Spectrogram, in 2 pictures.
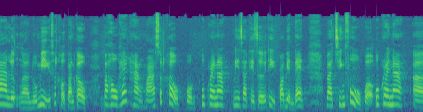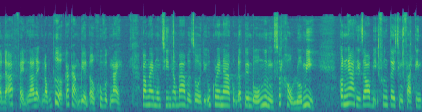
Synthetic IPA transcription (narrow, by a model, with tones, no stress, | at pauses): aː˧lɨ̰˧˨əŋ˨˩lu˨˦əmi˧˩swə˦˥t̚xə˧˩wt̪waː˨˩nkə˨˩wvaː˨˩ɦə˨˩wɦe˦˥t̚ɦaː˨˩ŋɦwaː˨˦swə˦˥t̚xə˧˩wku˧˩əʔu˧kɾaː˧jnaː˧ɗi˧zaː˧t̪ʰe˨˦zəː˨˦jt̪ʰi˨˩kwaː˧ɓi˧˩ənɗɛ˧nvaː˨˩t͡ɕï˨˦ŋ̟fu˧˩ku˧˩əʔu˧kɾaː˧jnaː˧˩ | ɗa̰ː˧˥faː˧˩jlaː˧la̰˧˨jŋ̟ɗɔ˨˦wŋ͡mkɨ˧˩əkaː˦˥kːaː˧˩ŋɓi˧˩ənʔəː˧˩xu˧vɨ˨˩k̚na˨˩j | vaː˨˩wŋa˨˩jmʊ˨˩ŋ͡mt͡ɕi˨˦nt̪ʰaː˨˦ŋɓaː˧vɨ˨˩əzo˨˩jt̪ʰi˨˩ʔu˧kɾaː˧jnaː˧kʊ̰˧˥ŋ͡mɗa̰ː˧˥t̪wi˧ənɓo˨˦ŋɨ˨˩ŋswə˦˥t̚xə˧˩wlu˨˦əmi˧˩ | kɔ˨˩nŋaː˧t̪ʰi˨˩zɔ˧ɓḭ˧˨fɨ˧əŋt̪ə˧jt͡ɕɨ˨˩ŋfaː˨˩t̚kï˧ŋ̟˦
